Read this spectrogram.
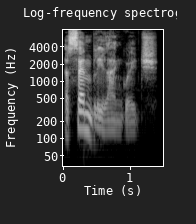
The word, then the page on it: assembly language: British English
